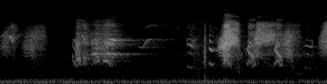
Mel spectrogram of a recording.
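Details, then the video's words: Bowerbird displaying to attract a mate, Yarra Valley near Melbourne, September 2020; grating churrs broken by a brief pure whistled tone, then a louder burst of harsh, crackling notes. "Bowerbirds Singing and Dancing"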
